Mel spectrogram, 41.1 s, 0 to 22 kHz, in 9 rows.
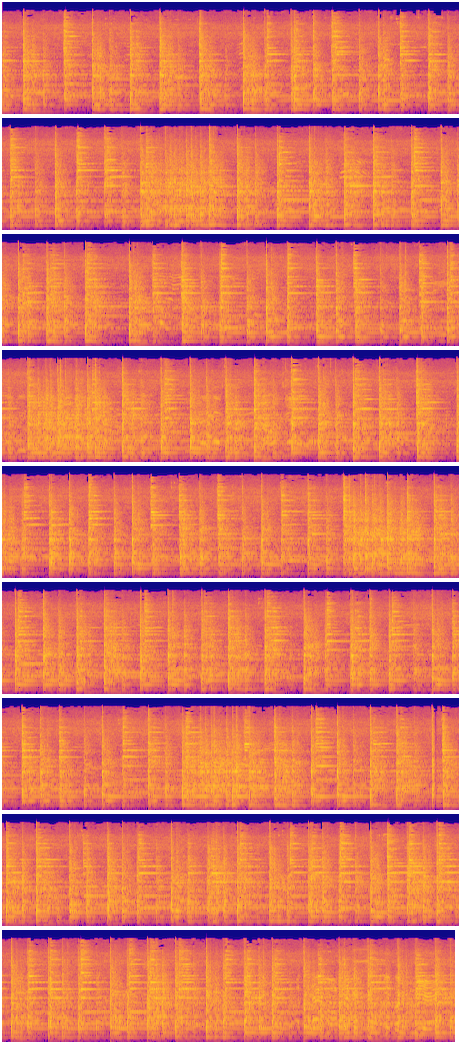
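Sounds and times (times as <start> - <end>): fast drum-led dance music: 0.0 - 41.0.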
